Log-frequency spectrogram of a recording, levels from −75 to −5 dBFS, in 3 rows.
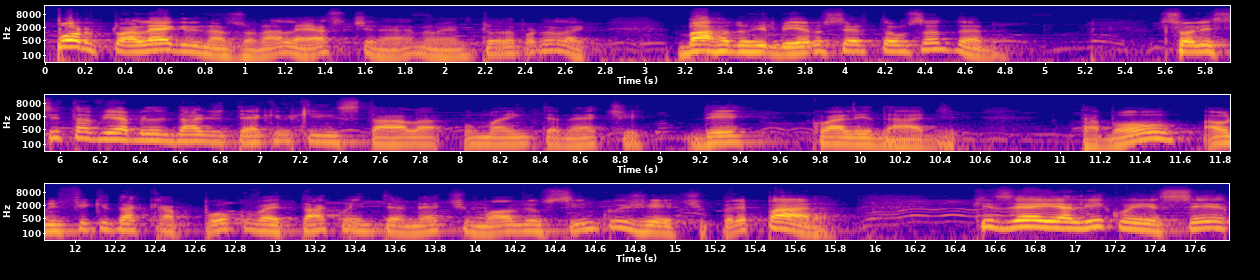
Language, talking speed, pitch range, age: Portuguese, 155 wpm, 115-170 Hz, 50-69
